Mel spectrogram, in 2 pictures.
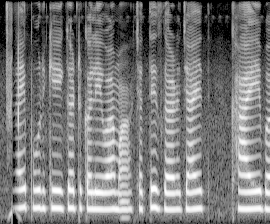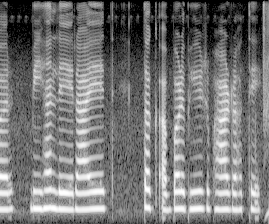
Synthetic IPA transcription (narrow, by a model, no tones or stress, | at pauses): ɾajpuɾkeɡʱəʈkəleːʋamãt͡ʃʰət̪ːisɡʱəɽ̤d͡ʒaːt̪ | kʰaːebəɾ | biːɦənleɾaːet̪ | t̪əkə̰bəɽbʱiːɽbʱaːɽɾəɦət̪ɦeː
